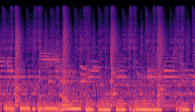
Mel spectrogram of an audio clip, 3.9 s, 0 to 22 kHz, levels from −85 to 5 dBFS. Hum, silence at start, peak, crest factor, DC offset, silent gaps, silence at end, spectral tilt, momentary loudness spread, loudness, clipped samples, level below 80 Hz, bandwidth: none; 0 s; -12 dBFS; 8 dB; under 0.1%; none; 0 s; -6 dB/octave; 3 LU; -22 LUFS; under 0.1%; -36 dBFS; 18 kHz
